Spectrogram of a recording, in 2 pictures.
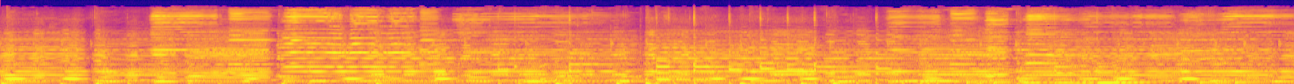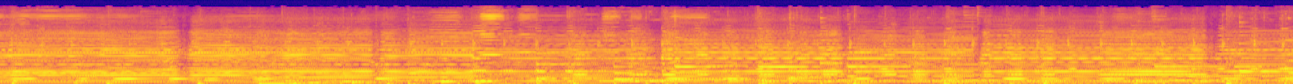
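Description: Live acoustic folk instrumental: a harmonica leads with long held notes over strummed acoustic guitar and piano accordion.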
